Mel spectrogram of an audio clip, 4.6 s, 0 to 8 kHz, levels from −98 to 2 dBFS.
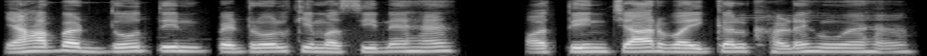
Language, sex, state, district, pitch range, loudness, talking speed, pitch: Hindi, male, Jharkhand, Palamu, 155-170 Hz, -20 LUFS, 195 wpm, 160 Hz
